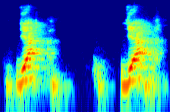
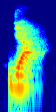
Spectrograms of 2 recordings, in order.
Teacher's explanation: La primera tiene una tonalidad más alta y la segunda tiene una tonalidad más baja. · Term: altura tonal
